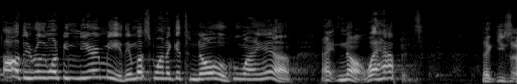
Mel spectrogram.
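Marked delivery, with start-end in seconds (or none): 0.0-2.9 sarcastic. Retold or imitated. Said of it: "they're like".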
